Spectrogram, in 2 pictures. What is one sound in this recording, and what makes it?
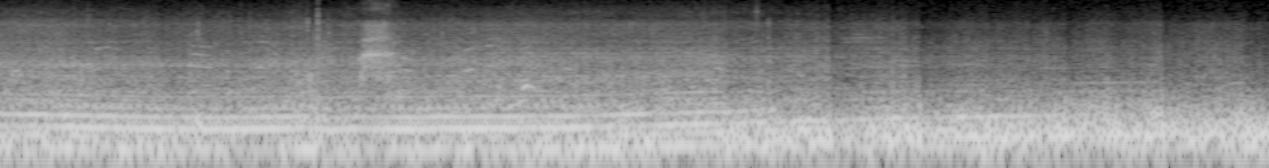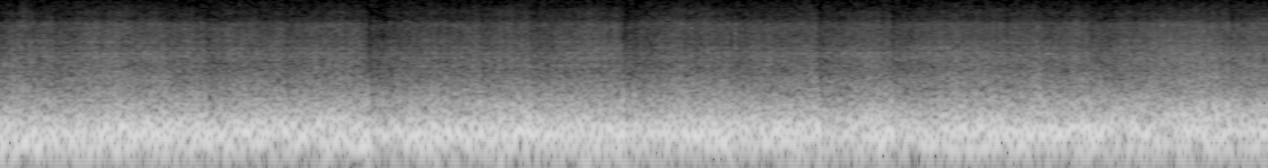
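A car engine drones steadily as the car drives along a road.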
